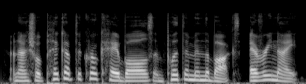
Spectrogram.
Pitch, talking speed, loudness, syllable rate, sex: 185 Hz, 315 wpm, -16 LUFS, 6.8 syllables/s, female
